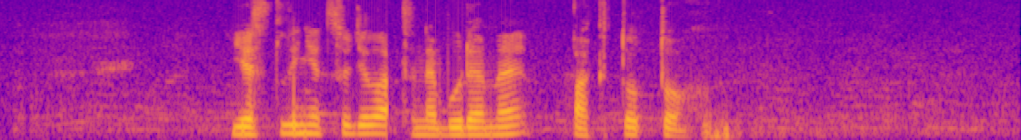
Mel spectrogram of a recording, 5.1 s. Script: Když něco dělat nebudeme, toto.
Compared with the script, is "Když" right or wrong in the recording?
wrong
